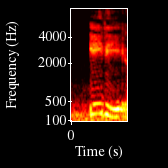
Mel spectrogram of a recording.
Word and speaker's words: EDI: Edie is the phonetic pronunciation of EDI.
